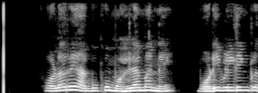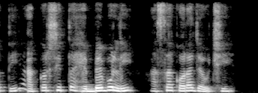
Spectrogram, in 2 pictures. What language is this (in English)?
Odia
